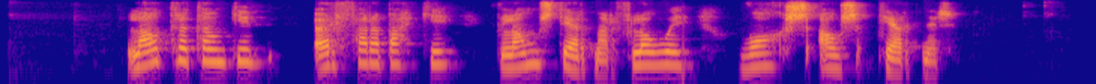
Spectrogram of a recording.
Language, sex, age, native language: Icelandic, female, 40-49, Icelandic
